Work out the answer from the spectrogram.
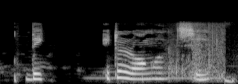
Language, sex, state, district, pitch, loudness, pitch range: Bengali, female, West Bengal, Kolkata, 250 Hz, -15 LUFS, 225-280 Hz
